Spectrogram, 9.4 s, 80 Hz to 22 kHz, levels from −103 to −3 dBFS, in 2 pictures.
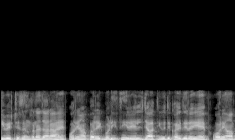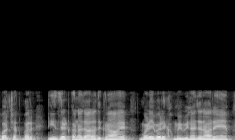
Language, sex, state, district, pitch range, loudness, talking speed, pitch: Hindi, female, Rajasthan, Churu, 195-200 Hz, -18 LUFS, 240 wpm, 195 Hz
